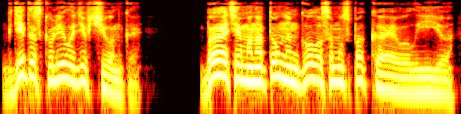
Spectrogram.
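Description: Animated male audiobook narrator. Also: a little high, moderate pace, no echo. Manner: expressive, animated storytelling. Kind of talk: first-person sci-fi audiobook narration.

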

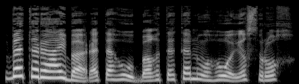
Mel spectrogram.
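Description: Lady reading a thriller audiobook, very expressive, swoops around, dry sound. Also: mid-range voice, unhurried, no room sound. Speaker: narrator. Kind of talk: audiobook narration.

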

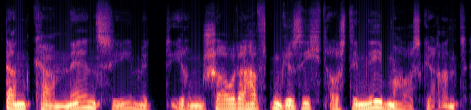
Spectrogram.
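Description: Calm man reading an audiobook. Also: medium pitch, slightly rough, no room sound. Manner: calm, measured, reflective. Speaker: audiobook reader. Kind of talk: scripted narration. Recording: dry close studio recording.

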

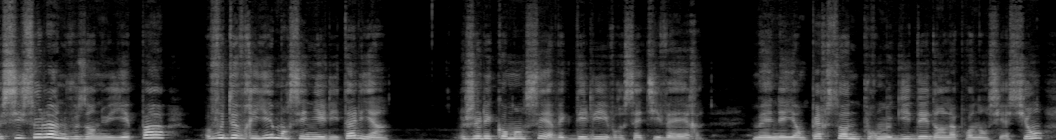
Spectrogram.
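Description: A woman's voice: a little high, a little mellow. A woman voicing an ardent shy young man. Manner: ardent, emotional. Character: shy, eager young male musician.

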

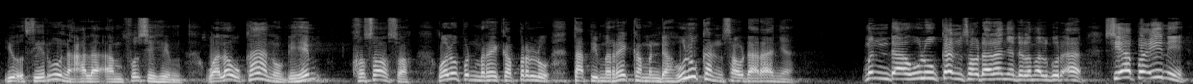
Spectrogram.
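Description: A man preaching a sermon, asking his audience questions and swinging between high exclaims and low murmurs. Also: a little mellow.

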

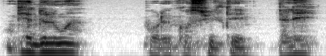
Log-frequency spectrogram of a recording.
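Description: A man's voice: mid-range voice, normal speed, mellow, breathy edge, lightly acted. A man voicing a chatty, gullible woman concierge who gossips effusively. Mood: gossipy.

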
